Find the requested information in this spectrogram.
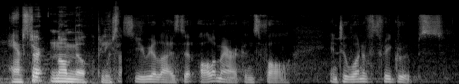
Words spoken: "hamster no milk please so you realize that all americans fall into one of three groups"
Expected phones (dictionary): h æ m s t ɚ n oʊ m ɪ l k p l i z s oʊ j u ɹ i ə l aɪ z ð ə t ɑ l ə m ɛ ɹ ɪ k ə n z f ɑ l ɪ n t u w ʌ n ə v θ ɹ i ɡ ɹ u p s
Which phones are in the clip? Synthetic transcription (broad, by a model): h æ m s t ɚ n oʊ m ɪ l k p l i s j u ɹ i ə l aɪ z ð ə t ɑ l ə m ɛ ɹ ɪ k ə n z f ɑ l ɪ n t u w ʌ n ə v θ ɹ i ɡ ɹ u p s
